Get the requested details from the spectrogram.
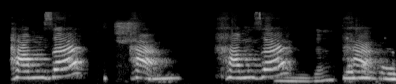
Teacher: আ এবং হা দুইটা উচ্চারণই আসছে একদম গলার নিচের থেকে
